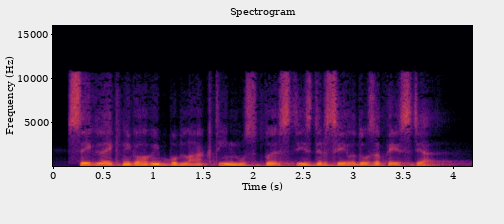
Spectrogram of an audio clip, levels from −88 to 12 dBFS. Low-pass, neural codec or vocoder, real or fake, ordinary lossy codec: 10.8 kHz; codec, 16 kHz in and 24 kHz out, 0.9 kbps, LongCat-Audio-Codec, four codebook decoder; fake; MP3, 48 kbps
